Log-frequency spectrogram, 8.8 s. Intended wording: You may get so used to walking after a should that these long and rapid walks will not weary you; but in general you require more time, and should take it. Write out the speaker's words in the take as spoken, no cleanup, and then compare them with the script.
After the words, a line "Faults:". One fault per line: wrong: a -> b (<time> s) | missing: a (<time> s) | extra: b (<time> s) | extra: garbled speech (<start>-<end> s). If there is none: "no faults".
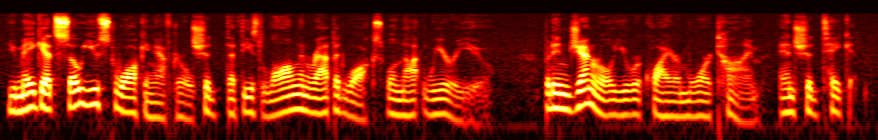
You may get so used to walking after a should that these long and rapid walks will not weary you; but in general you require more time, and should take it.
Faults:
no faults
